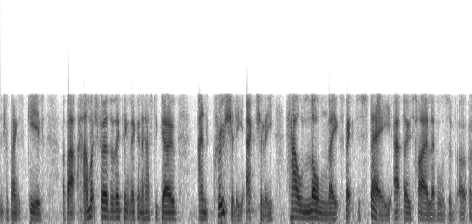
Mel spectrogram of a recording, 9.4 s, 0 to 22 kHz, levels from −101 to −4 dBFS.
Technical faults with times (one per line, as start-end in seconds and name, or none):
0.00-9.44 G.723.1 codec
